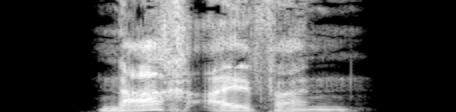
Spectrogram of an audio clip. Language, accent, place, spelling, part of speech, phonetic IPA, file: German, Germany, Berlin, nacheifern, verb, [ˈnaːχʔaɪ̯fɐn], De-nacheifern.ogg
- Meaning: to emulate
